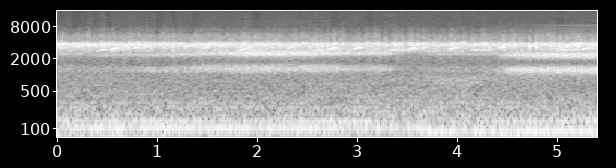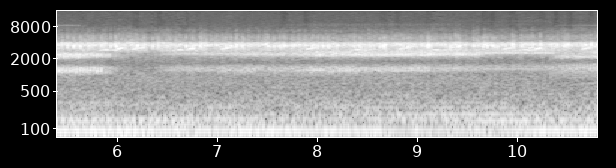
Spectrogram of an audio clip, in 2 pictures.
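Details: Tree frogs calling at night in a swamp in the North Carolina backwoods: a dense, unbroken high-pitched chorus, with lower steady tones that switch on and off every few seconds over a faint low hum.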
